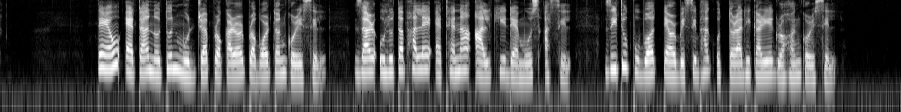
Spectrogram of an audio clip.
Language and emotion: Assamese, neutral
